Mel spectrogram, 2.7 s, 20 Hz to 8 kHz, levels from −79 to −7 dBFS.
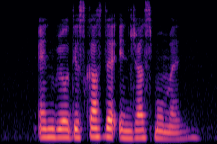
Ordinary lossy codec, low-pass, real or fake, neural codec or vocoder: none; none; real; none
